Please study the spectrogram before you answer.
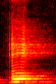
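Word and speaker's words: へ: E. Viết là he, đọc là e.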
